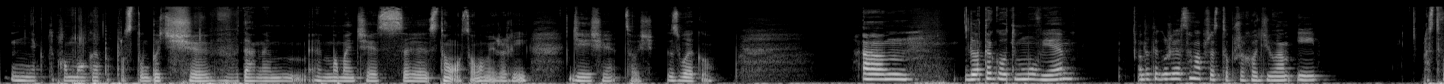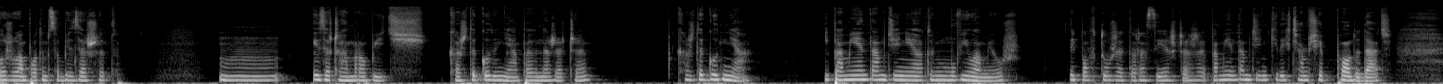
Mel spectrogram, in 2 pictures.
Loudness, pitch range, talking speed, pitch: -23 LUFS, 170-210 Hz, 135 wpm, 190 Hz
